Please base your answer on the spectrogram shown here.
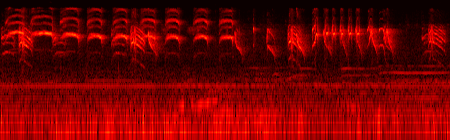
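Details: A pair of bar-winged prinias, male and female, calling back and forth. A steady series of high, down-arching notes comes about two to three per second, then breaks into faster, uneven chirping.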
